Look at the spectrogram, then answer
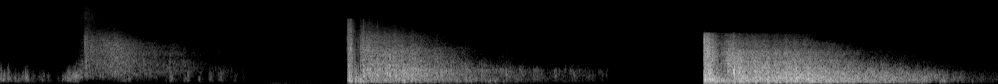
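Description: Three separate, loud gunshots from a Smith & Wesson Governor revolver firing Federal 410 handgun rounds into ballistic gel outdoors, each a sharp crack followed by a long fading echo, spaced a few seconds apart.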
